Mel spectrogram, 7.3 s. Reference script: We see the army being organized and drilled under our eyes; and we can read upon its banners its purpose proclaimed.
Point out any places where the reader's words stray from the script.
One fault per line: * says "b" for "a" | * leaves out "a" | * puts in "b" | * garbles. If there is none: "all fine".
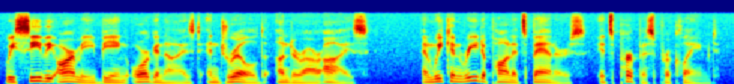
all fine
